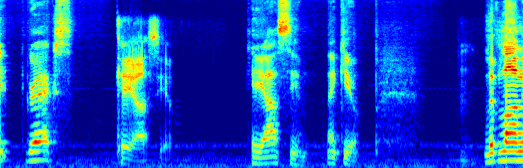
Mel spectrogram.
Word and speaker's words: Chaosium: Chaosium.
